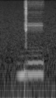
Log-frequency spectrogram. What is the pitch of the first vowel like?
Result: high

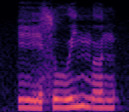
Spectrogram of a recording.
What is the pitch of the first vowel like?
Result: low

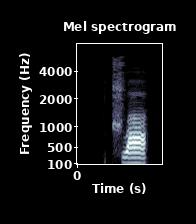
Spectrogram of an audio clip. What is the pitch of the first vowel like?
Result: high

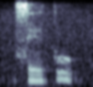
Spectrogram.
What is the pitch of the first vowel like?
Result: low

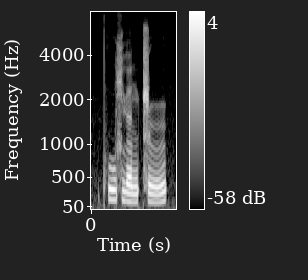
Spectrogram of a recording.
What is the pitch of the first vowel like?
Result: high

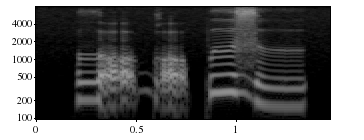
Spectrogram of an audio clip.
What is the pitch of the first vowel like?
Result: rising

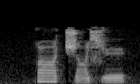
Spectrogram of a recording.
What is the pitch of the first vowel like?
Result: high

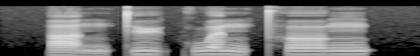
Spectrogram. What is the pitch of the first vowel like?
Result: low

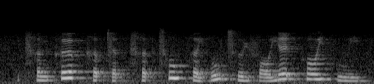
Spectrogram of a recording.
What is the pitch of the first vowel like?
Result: low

